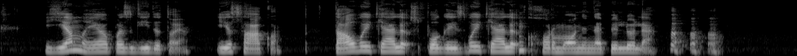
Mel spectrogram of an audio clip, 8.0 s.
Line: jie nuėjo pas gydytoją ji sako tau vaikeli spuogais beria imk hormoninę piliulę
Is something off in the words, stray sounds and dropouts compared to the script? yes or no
yes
